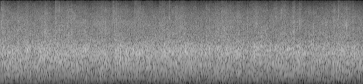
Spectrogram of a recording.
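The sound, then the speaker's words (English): A concert audience at the Royal Albert Hall applauds the combined chorus of singers, a thick, continuous roar of clapping that stays loud and even throughout. “And a huge cheer from everyone here in the Royal Albert Hall for the combined forces of the singers.”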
